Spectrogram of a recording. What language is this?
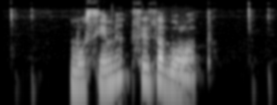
Czech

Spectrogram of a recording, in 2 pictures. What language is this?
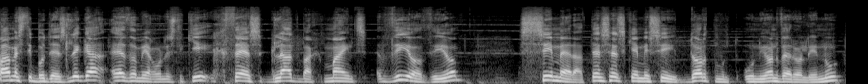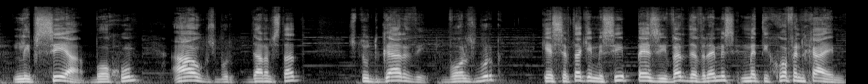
Greek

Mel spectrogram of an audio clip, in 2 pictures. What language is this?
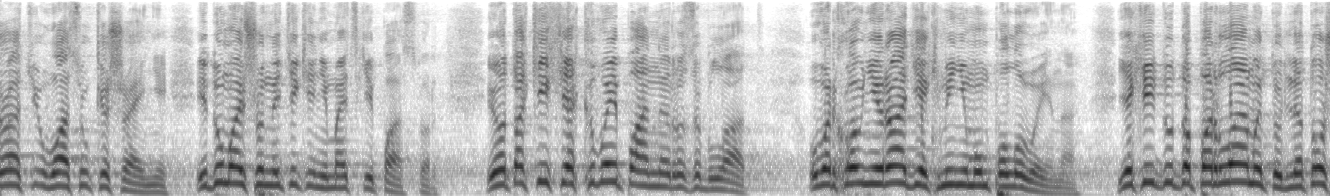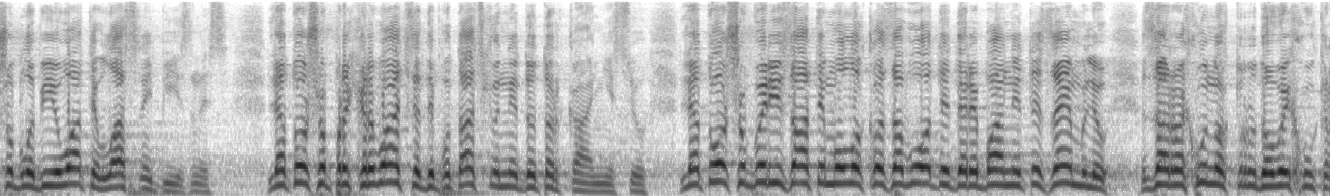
Ukrainian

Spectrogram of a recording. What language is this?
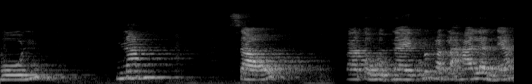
Vietnamese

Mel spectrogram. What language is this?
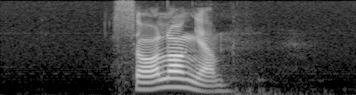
Norwegian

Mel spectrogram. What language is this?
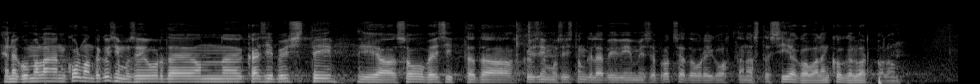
Estonian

